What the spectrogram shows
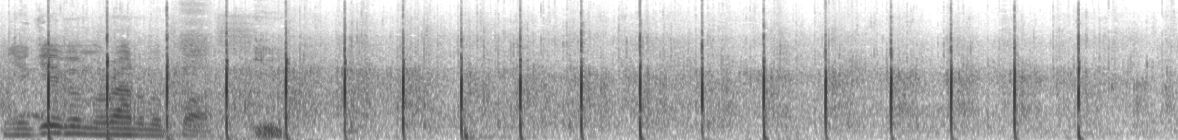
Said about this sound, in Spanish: Cuando usted conoce lo que Dios ha hecho por ti y por mí, Puede, puede darle un aplauso grande a Él, amén.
